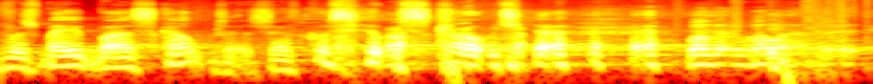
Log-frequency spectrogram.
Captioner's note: laughs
